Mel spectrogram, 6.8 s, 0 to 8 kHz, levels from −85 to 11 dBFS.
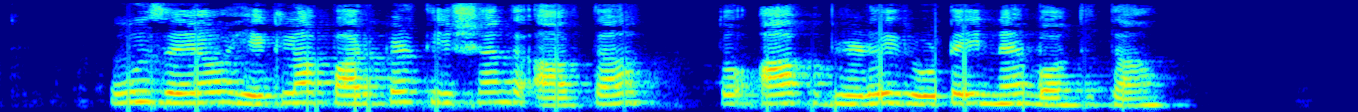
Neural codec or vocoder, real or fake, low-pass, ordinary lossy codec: none; real; 7.2 kHz; MP3, 48 kbps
